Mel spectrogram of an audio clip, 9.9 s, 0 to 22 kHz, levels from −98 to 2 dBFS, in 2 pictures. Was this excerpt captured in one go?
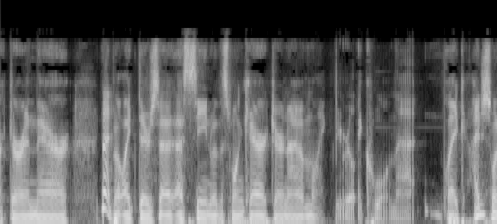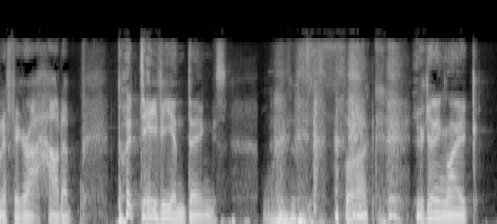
no; 4 cuts; at 1.1 s, 3.3 s, 4.9 s, 7.5 s

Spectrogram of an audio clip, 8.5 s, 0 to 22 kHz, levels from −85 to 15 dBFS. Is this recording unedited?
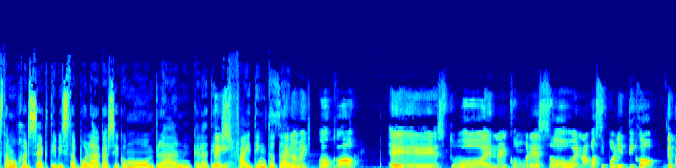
yes; 0 cuts

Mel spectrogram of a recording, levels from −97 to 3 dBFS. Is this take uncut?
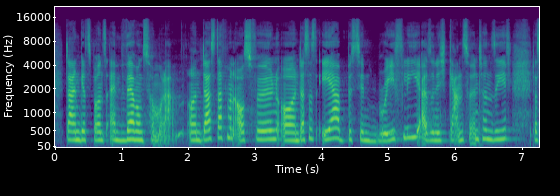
yes; 0 cuts

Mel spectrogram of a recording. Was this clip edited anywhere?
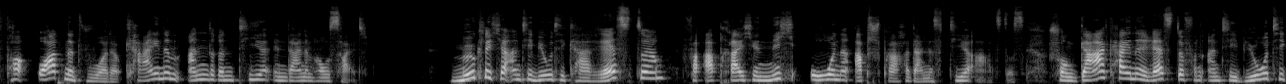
yes; 2 cuts; at 1.2 s, 8.0 s

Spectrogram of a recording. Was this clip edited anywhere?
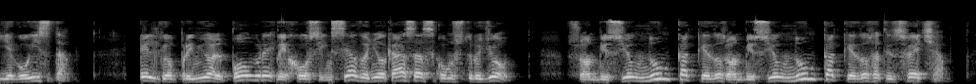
yes; 6 cuts; at 1.6 s, 2.8 s, 3.3 s, 3.9 s, 4.4 s, 7.2 s

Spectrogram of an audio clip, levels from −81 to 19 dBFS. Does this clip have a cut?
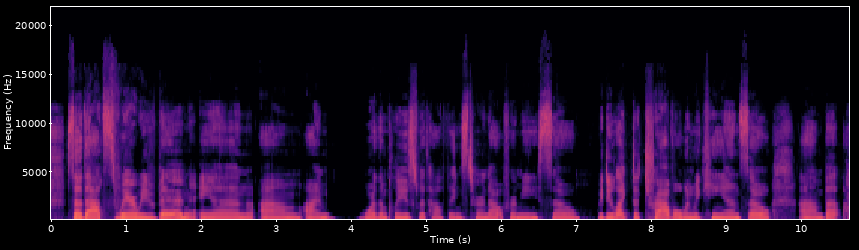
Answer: no; 0 cuts

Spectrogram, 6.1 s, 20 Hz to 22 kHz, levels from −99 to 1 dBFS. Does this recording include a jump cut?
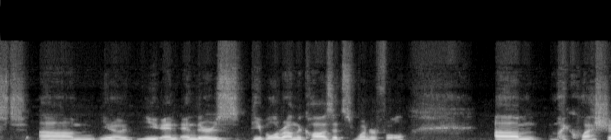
no; 0 cuts

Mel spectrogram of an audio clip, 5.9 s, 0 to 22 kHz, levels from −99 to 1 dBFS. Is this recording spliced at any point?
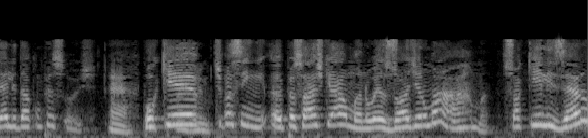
yes; 2 cuts; at 1.4 s, 5.0 s

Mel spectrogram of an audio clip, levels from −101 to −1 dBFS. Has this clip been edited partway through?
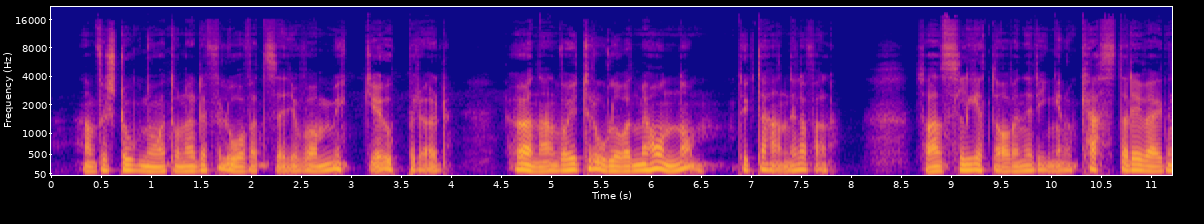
no; 0 cuts

